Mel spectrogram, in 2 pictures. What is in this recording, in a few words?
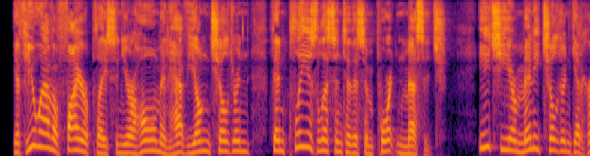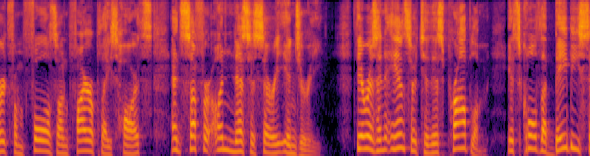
radio ad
